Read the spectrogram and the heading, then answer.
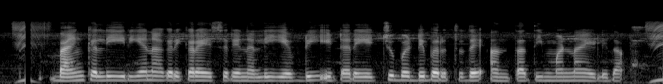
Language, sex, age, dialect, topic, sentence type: Kannada, female, 18-24, Mysore Kannada, banking, statement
